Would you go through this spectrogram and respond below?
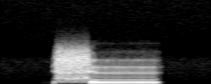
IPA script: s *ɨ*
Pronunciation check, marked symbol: correct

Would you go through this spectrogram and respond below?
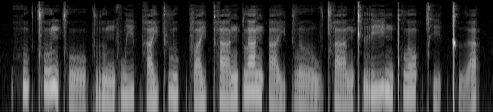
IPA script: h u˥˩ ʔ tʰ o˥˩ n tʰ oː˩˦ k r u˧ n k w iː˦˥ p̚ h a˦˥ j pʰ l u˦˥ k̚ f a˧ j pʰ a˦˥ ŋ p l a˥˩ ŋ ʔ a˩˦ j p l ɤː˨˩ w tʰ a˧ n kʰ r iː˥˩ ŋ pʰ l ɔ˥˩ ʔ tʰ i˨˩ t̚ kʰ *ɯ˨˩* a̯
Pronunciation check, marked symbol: incorrect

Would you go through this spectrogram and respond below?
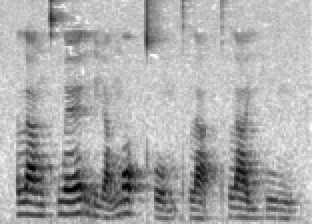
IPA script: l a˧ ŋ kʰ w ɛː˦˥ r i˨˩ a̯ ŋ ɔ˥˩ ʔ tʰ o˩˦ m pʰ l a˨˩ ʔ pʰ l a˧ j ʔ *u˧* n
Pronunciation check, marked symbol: correct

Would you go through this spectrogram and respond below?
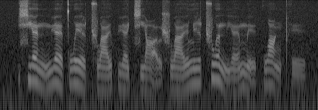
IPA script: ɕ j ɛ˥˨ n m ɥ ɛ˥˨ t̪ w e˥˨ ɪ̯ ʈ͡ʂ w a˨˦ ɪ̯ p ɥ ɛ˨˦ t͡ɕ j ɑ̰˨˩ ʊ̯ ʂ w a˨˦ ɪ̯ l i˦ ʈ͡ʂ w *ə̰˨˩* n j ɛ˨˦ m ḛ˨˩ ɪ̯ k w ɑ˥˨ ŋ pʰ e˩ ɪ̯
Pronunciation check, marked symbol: incorrect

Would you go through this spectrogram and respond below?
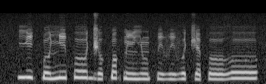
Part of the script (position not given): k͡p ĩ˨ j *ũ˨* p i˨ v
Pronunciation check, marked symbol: correct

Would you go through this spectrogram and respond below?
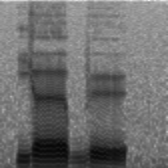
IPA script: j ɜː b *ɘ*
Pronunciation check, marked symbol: incorrect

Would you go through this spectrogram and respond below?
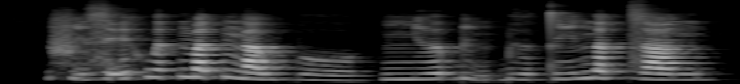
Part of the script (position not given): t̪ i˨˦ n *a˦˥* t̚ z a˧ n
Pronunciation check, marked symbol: correct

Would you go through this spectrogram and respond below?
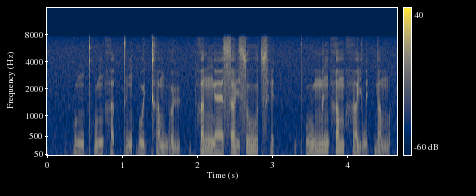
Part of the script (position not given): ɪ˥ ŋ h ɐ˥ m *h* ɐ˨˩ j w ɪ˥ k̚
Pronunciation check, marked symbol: correct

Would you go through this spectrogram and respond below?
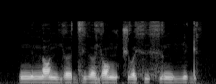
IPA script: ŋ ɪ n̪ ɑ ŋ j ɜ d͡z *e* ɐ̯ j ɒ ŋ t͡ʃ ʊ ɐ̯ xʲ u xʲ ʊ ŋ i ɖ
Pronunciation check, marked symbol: incorrect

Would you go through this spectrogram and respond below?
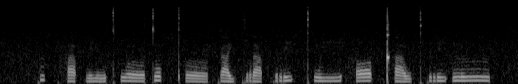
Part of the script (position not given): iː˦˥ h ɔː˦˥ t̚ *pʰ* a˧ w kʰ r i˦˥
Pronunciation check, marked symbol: incorrect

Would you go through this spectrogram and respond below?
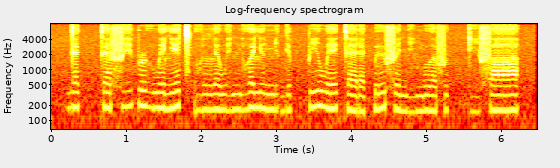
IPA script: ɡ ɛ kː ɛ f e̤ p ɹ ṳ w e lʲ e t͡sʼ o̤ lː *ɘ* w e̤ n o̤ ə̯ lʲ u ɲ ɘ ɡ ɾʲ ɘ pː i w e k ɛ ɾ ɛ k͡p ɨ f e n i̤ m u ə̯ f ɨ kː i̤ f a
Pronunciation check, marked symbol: correct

